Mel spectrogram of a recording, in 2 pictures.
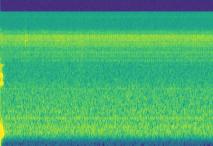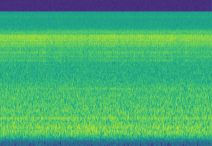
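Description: Steady faint hiss with a thin, high-pitched whine, unchanging throughout: the background noise of the narration microphone between spoken sentences.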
